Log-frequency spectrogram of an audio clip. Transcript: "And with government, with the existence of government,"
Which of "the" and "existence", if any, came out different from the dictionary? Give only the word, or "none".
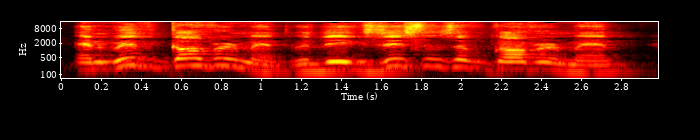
none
